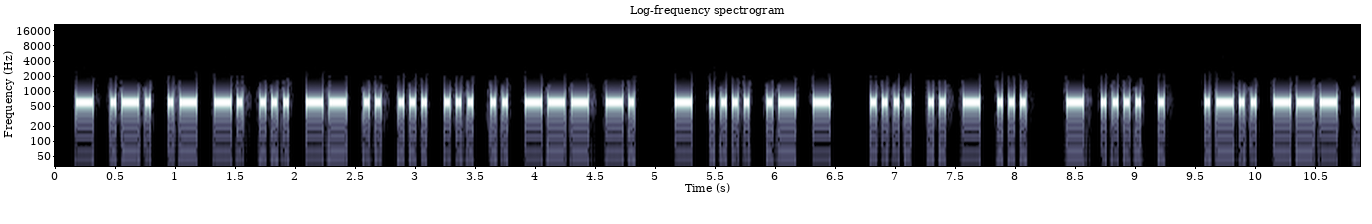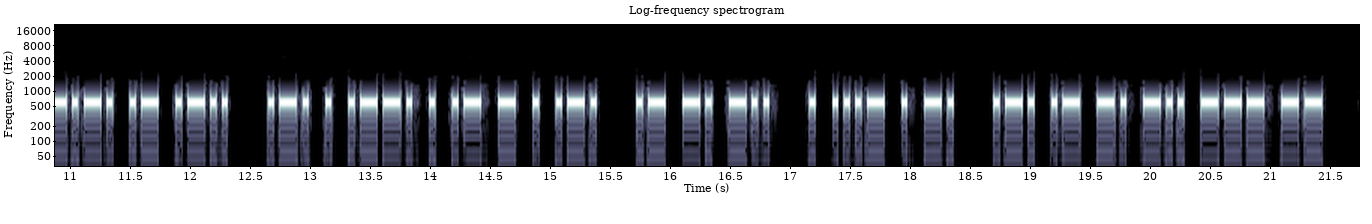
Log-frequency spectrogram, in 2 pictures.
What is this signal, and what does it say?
Morse code, heard as a keyed tone, about 25 wpm, 600 Hz. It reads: TRANSMISSION THAT HITS THE LOCAL REPEATER AND EVEN RANDOM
